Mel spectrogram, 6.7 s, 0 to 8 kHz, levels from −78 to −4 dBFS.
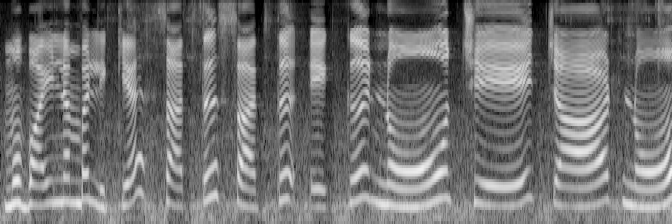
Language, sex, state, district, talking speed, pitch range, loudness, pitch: Punjabi, female, Punjab, Pathankot, 90 wpm, 255-310 Hz, -13 LUFS, 275 Hz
